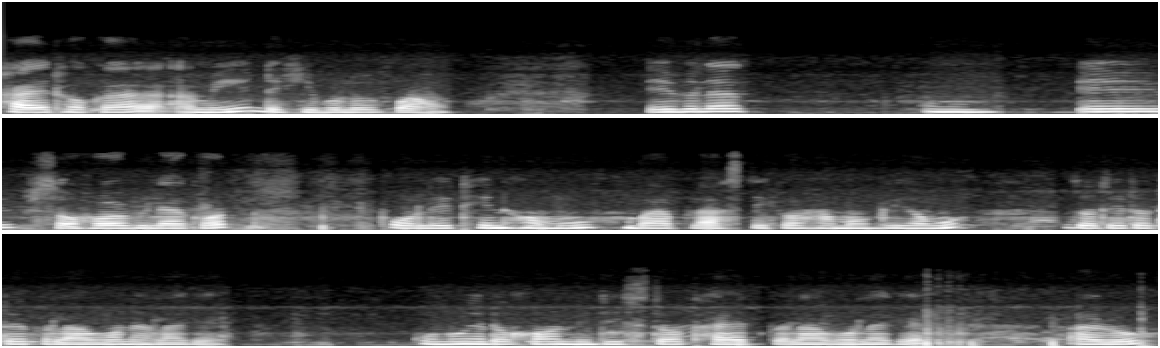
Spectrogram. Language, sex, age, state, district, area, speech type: Assamese, female, 30-45, Assam, Majuli, urban, spontaneous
